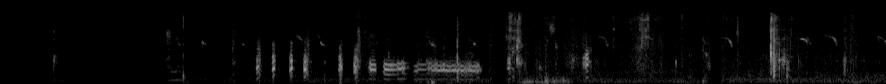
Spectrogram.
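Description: Chickens cluck in a flock with a rooster among them: after a faint opening tick, many short, sharp clucks come in a busy, uneven run, with a longer squawking stretch midway and louder bursts near the end.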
